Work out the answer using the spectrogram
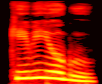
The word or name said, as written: ಕಿವಿಯೊಗು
